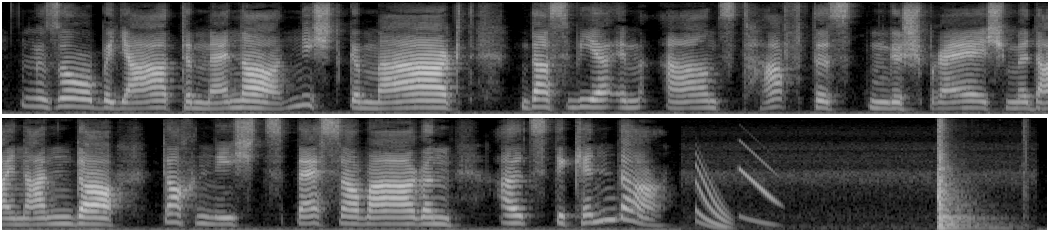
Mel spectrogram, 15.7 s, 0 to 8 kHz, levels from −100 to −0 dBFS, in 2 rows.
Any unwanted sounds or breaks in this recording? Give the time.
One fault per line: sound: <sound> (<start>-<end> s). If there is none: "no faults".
sound: chirp (13.0-13.7 s)
sound: thud (14.8-15.6 s)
